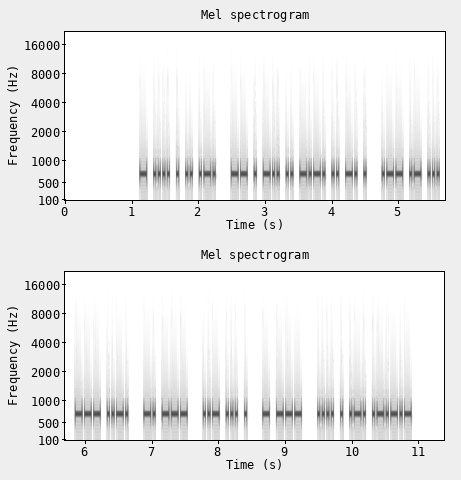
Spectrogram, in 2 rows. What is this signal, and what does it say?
Morse code, heard as a keyed tone, about 36 wpm, 700 Hz. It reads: THEIR MEDICINE WAS OF NO USE TO HER.
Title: Sentences from Top 1000 Words - Review Part 6 - 35wpm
